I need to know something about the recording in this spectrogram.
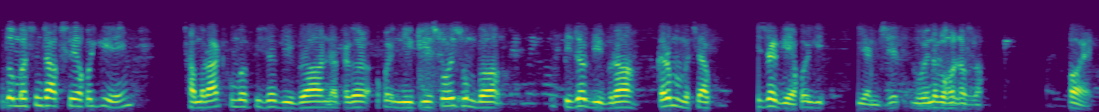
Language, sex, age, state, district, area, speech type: Manipuri, male, 60+, Manipur, Imphal East, rural, conversation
